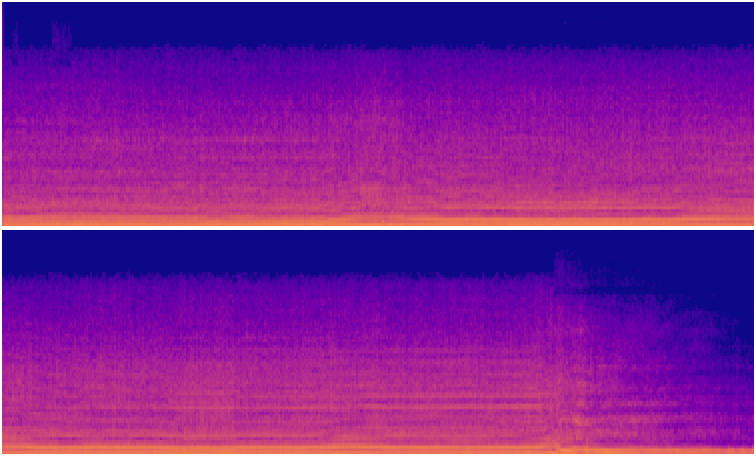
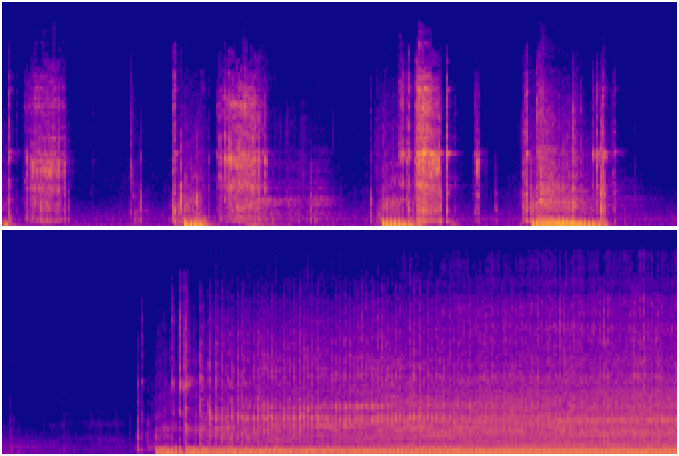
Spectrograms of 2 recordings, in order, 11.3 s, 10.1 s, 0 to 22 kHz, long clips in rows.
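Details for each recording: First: Ported Echo 4910 chainsaw tuned to 14,800 rpm, cutting wood: about 9,700 rpm when dogged in and 11,500–12,000 rpm self-feeding. High, steady howl that climbs as the chain bites and holds through the cut; healthy under load. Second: Echo 4910 chainsaw, warmed up after long storage, tuning at wide-open throttle toward 13,500 RPM: screams to a thin, still-climbing ~15,000 RPM pitch with no burble, set way too lean.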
